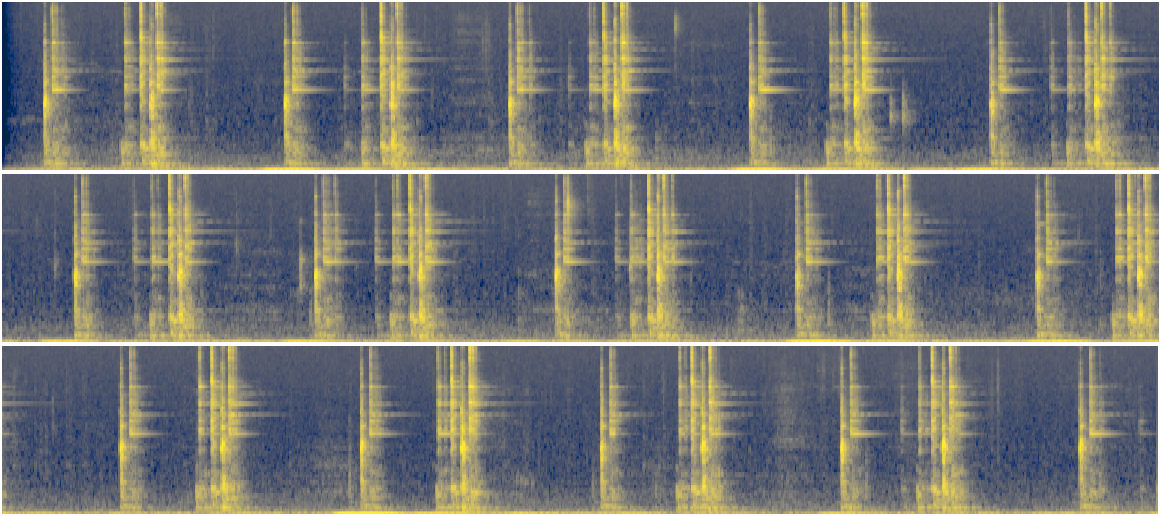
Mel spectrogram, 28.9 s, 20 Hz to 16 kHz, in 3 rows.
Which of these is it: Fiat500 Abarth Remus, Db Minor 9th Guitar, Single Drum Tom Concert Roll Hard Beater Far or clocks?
clocks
